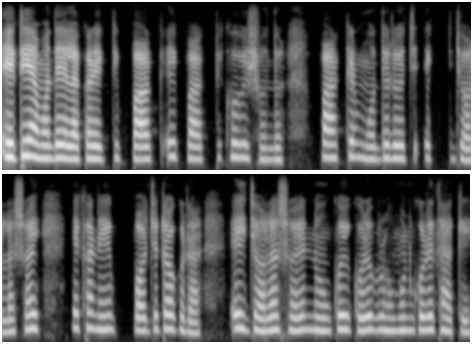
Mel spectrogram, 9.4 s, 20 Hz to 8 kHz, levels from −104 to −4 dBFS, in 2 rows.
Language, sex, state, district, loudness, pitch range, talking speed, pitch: Bengali, female, West Bengal, Purulia, -23 LUFS, 220-250 Hz, 160 wpm, 235 Hz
